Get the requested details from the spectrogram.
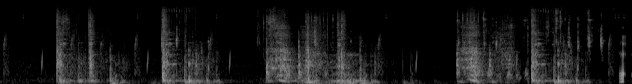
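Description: A hammer strikes stone over and over.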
